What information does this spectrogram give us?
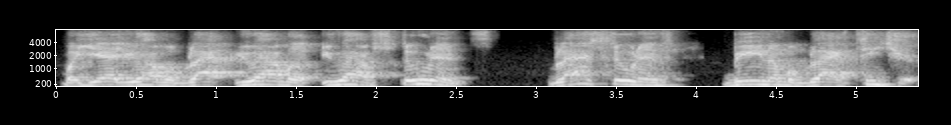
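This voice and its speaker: A man's voice: fairly high pitch, normal speed, bright, forceful tone, reverberant, rough recording. A man of Haitian descent on a casual podcast panel, speaking emphatically and often repeating himself as he builds a point.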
